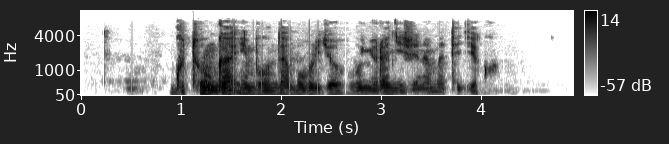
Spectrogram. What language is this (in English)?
Kinyarwanda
